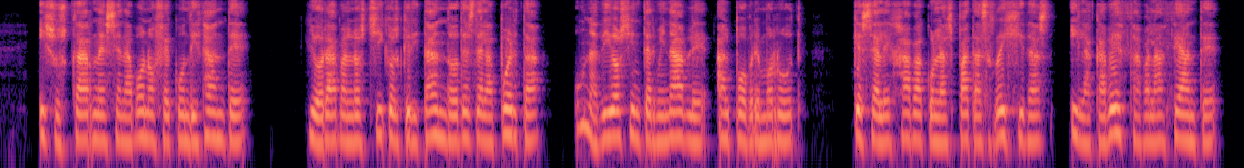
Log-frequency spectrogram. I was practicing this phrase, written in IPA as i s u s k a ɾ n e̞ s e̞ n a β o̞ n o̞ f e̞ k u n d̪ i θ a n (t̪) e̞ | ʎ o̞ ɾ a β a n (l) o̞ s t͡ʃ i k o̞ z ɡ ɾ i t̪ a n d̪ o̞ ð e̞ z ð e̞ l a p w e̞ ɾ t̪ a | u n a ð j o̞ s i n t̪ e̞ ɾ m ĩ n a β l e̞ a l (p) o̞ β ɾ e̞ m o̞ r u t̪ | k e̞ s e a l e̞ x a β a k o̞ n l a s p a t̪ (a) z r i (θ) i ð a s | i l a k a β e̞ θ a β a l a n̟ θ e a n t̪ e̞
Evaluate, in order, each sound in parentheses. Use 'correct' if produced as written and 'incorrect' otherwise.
correct, correct, correct, correct, incorrect: x

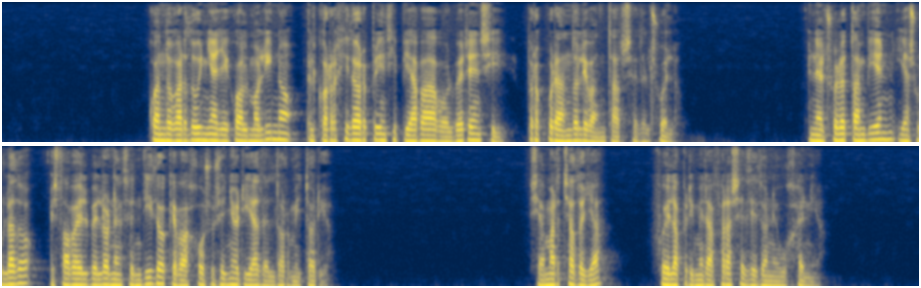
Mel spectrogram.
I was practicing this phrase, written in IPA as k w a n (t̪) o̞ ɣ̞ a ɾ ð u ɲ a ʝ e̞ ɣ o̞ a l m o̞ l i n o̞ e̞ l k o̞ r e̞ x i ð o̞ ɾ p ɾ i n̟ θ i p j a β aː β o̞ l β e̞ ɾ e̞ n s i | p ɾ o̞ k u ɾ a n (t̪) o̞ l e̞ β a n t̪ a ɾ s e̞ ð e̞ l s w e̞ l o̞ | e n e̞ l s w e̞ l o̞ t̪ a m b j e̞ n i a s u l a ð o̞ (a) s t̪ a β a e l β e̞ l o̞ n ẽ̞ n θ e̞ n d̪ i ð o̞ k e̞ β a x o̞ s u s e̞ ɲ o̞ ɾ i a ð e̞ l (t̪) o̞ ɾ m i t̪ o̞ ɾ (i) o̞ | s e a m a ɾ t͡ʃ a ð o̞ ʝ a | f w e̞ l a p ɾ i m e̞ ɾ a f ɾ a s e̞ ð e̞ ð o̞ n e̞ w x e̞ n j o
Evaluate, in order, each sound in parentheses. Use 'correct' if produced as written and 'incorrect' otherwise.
incorrect: d̪, incorrect: d̪, incorrect: e, incorrect: d̪, incorrect: j

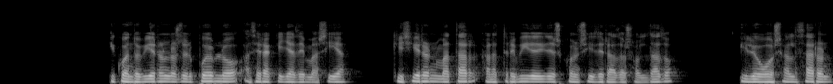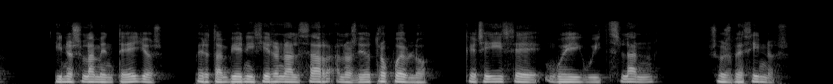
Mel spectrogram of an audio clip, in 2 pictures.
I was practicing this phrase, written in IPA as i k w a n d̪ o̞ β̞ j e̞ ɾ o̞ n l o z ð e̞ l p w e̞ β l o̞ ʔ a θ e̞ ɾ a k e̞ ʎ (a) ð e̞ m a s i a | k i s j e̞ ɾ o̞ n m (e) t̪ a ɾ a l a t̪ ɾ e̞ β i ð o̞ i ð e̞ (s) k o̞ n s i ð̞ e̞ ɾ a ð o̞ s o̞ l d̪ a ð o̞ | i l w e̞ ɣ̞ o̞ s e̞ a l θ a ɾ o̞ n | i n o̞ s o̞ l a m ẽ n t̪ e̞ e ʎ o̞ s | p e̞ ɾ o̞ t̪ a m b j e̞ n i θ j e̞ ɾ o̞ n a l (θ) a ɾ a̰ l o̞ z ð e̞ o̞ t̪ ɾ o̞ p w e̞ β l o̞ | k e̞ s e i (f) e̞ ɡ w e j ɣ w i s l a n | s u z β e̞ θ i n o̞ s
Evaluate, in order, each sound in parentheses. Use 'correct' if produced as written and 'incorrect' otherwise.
correct, incorrect: a, correct, correct, incorrect: θ

